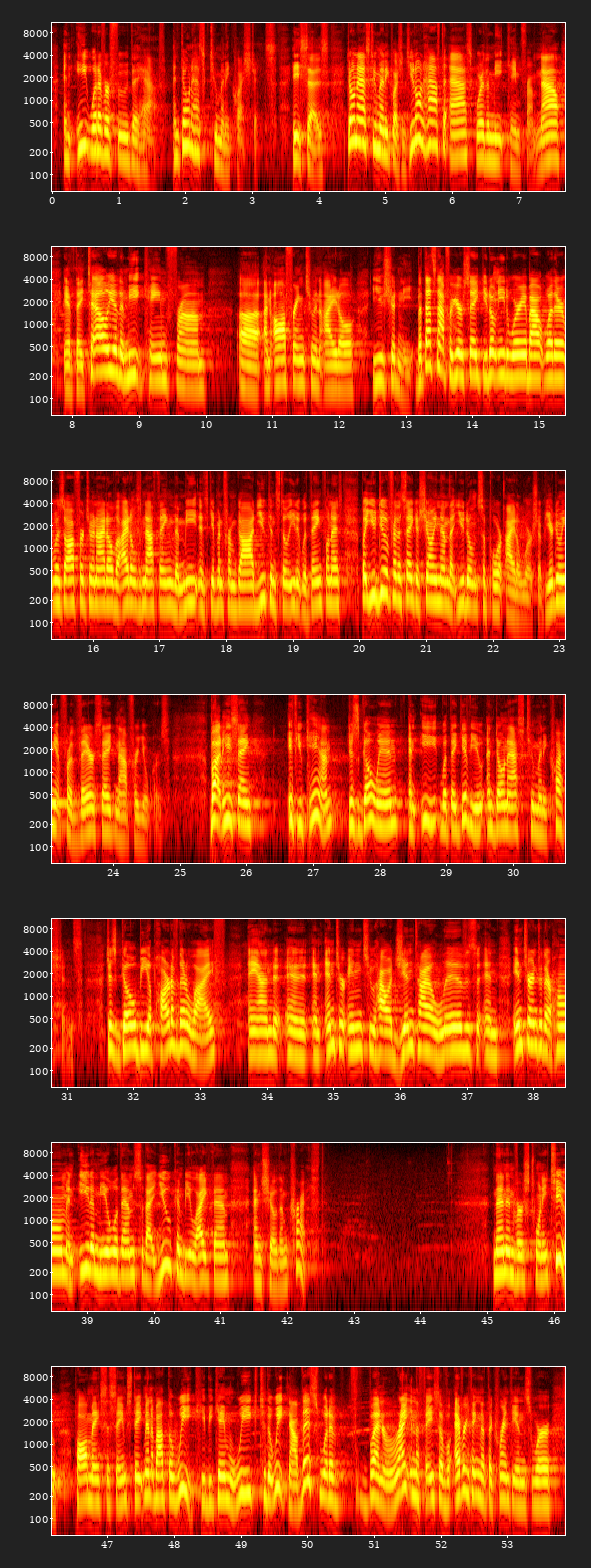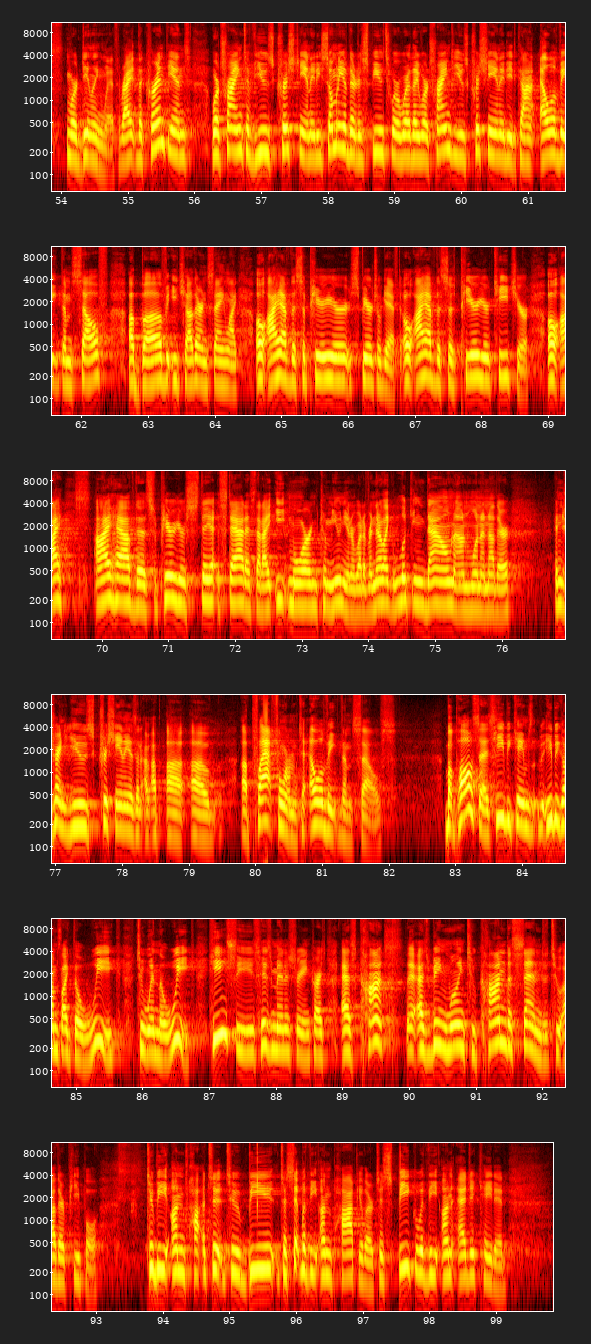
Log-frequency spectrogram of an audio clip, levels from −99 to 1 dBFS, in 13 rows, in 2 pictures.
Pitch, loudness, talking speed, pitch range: 180 Hz, -24 LUFS, 200 wpm, 165-200 Hz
